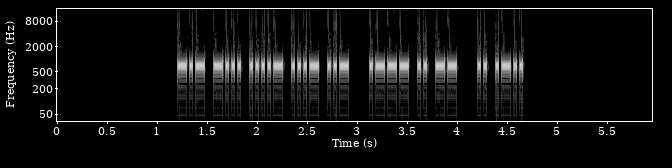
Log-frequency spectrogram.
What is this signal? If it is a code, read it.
Morse code, heard as a keyed tone, about 40 wpm, 700 Hz. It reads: KB4VU JIM IL
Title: K1USN SST QSO Practice - 40wpm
